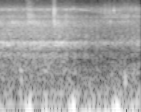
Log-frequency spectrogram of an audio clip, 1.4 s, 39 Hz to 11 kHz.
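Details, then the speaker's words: Volvo VNL760 truck idling after battery replacement (batteries had died), started in neutral: deep, steady diesel rumble with an even beat under wind buffeting, no knocks or misses; normal. "Let's put it in neutral and let's see if it starts. And there we have it. Now the truck is alive again."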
